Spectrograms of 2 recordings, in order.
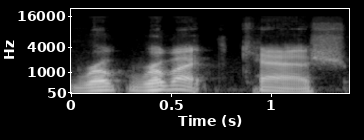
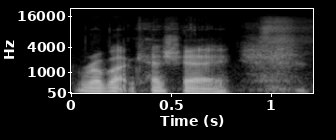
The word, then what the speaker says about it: Robot Cache: even larger scale like robot cash robot cachet is pronounced cash it is I it's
